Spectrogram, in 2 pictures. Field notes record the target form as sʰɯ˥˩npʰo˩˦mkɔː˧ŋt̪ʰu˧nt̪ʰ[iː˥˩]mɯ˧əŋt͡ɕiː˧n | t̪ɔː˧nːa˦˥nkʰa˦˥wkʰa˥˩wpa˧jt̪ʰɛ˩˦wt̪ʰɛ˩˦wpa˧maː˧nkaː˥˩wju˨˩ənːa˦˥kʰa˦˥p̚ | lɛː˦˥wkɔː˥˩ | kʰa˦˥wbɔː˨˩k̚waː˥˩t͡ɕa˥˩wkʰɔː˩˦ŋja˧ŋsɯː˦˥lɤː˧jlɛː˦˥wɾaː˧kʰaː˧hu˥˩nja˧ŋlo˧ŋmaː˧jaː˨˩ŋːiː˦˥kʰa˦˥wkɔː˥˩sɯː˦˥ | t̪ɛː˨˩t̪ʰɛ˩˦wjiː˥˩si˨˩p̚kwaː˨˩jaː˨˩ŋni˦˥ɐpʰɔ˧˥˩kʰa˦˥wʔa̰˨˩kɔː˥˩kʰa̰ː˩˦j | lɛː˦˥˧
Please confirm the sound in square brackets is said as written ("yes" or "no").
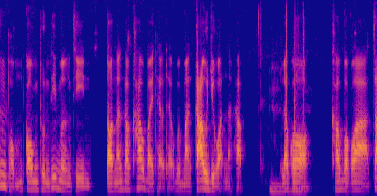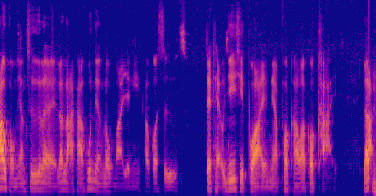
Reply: yes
